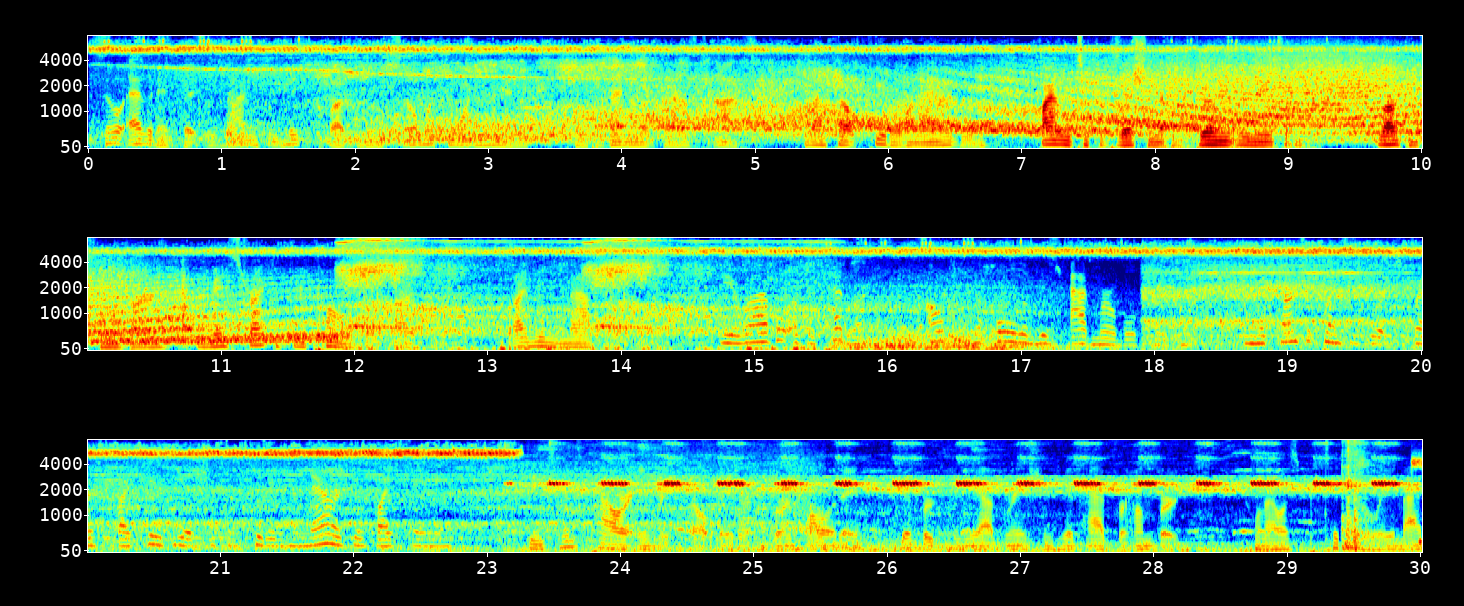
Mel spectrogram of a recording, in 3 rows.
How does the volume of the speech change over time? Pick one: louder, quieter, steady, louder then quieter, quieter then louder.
louder then quieter.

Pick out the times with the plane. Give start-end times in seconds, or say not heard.
0.0-27.2.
